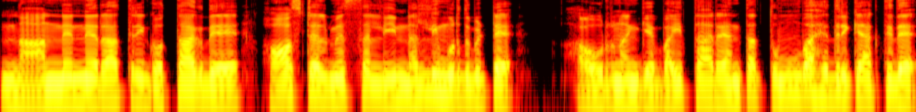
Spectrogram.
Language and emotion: Kannada, fearful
